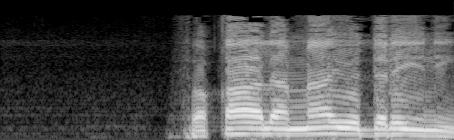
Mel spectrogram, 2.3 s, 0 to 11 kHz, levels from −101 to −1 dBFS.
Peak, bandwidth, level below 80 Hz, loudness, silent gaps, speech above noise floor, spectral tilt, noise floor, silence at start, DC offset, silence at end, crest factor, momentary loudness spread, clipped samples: -4 dBFS; 7.8 kHz; -46 dBFS; -13 LUFS; none; 55 dB; -7 dB/octave; -66 dBFS; 0.9 s; under 0.1%; 0 s; 10 dB; 10 LU; under 0.1%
